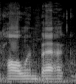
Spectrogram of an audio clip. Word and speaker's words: Hollenbeck: I'm approaching the the um uh Helen Helen back or Holland back I believe that's pronounced Holland back we're here to do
